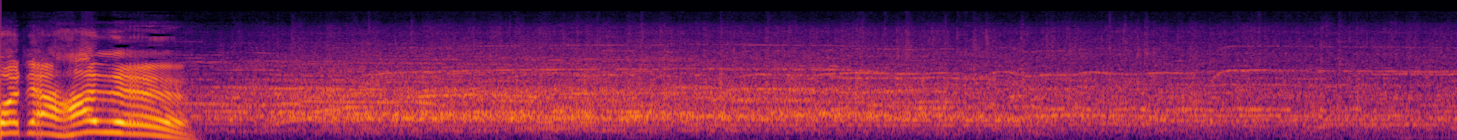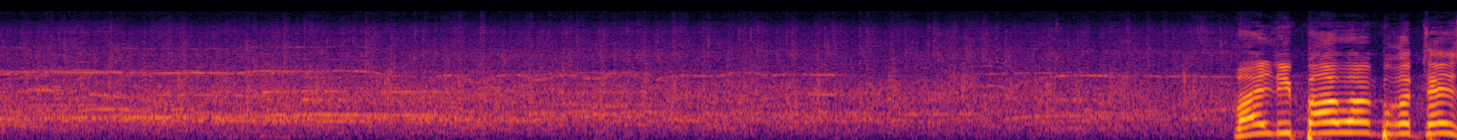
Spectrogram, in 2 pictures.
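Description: A large crowd cheers loudly in a big hall.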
